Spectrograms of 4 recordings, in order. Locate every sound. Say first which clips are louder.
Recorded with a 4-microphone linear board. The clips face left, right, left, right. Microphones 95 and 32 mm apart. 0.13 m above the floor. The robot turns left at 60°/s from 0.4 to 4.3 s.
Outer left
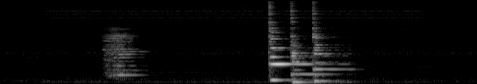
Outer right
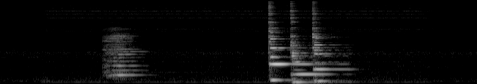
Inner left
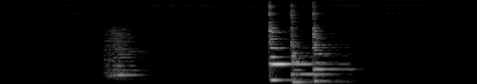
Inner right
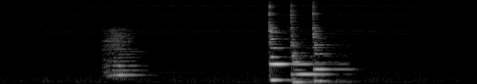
1.0 s a violin: outer right 4 dB, inner right 5 dB; 45° right (ahead or behind), 0.8 m; by 1.5 s 20° right (ahead or behind), 0.8 m
2.7 s an alarm: even, even; 150° left, 1.5 m; by 3.5 s 100° left, 1.5 m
